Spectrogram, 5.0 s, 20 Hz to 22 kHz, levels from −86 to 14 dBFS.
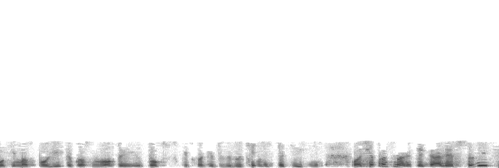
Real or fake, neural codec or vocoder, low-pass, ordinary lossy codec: real; none; 3.6 kHz; MP3, 16 kbps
